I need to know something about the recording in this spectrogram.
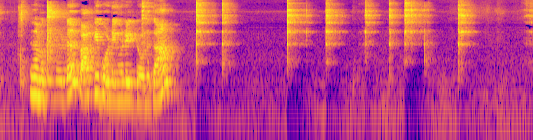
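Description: A scattered series of light clinks and taps of a metal spoon and a white bowl against a stainless steel mixing bowl as flour is tipped and scraped into the cake batter.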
